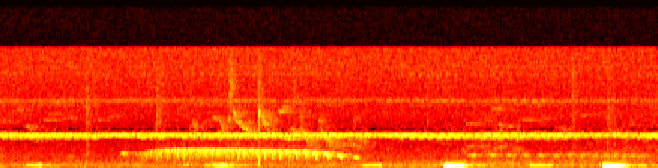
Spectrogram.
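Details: Two blue ground doves drinking water, with soft low hoots repeating near the end, a long buzzy descending call from another bird early on, and a continuous thin insect whine.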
